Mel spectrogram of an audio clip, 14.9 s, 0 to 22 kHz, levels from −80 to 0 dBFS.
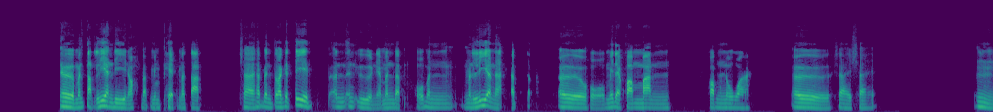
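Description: Around 2.28 to 2.33 s, the decoder drops a run of compressed frames, either because they are missing from the stream or because it rejected them as corrupt. Nothing is played for that stretch, so the speech lurches forward by about a fifth of a second, a whole number of frames, and the skipped sound is simply absent.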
